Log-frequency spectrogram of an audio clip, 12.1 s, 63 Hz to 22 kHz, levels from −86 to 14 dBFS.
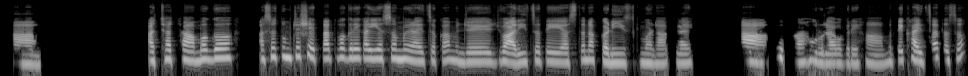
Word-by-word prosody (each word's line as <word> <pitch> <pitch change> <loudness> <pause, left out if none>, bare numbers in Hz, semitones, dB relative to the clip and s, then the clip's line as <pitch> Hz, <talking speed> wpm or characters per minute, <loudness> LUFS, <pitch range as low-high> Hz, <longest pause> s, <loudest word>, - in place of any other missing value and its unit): हां. 165 -3 0 1.3
अच्छा, 210 +3 +1
अच्छा. 230 -2 +3
मग 230 +3 +1
अ, 255 0 +6 0.4
असं 275 +5 0
तुमच्या 280 0 +2
शेतात 250 -3 +1
वगैरे 255 -1 +2
काही 245 -1 +2
असं 245 +1 0
मिळायचं 210 -3 0
का 215 +1 -2
म्हणजे 195 -3 -2 0.3
ज्वारीचं 190 0 +4
ते 195 -1 -1
असतं 185 +4 -3
ना 225 - +3
कणिज 180 -2 +1
म्हणा 175 -2 -3
काय 175 -1 -5 0.6
हां 195 -4 +7 0.2
कुका, 230 -8 -4
हुरडा 175 -4 -1
वगैरे 175 -1 -6
हां 165 -2 -5
मग 190 - -6
ते 215 - +3
खायचं 225 +2 +1
तसं? 220 +4 -5
205 Hz, 150 wpm, -22 LUFS, 180-240 Hz, 1.3 s, हां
